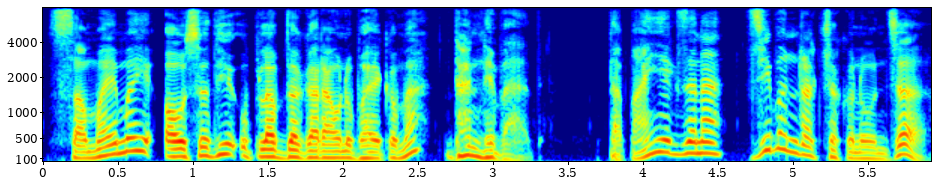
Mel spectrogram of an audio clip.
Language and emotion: Nepali, happy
